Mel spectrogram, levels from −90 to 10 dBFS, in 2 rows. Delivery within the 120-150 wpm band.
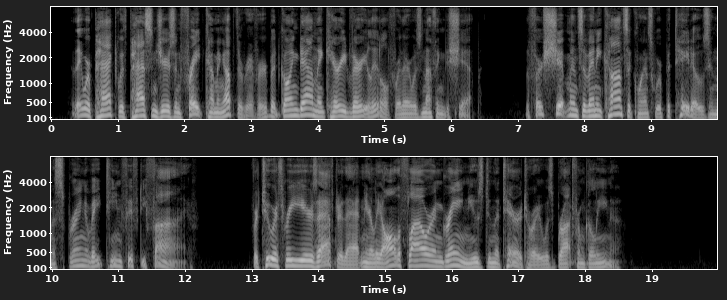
No: average, 175 wpm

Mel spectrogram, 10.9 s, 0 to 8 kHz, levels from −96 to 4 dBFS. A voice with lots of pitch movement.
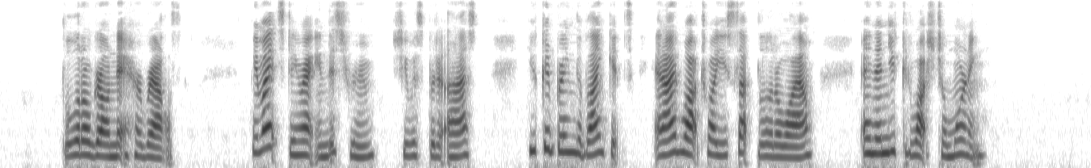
No: average, 3.7 semitones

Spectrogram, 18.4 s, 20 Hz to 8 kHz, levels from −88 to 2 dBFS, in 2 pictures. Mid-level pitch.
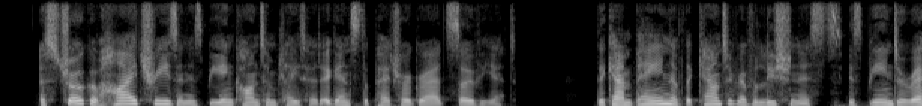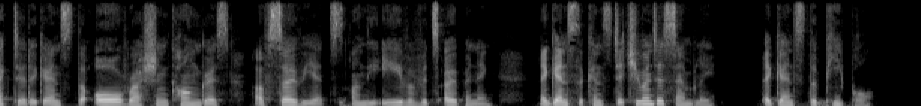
Yes: medium, 165 Hz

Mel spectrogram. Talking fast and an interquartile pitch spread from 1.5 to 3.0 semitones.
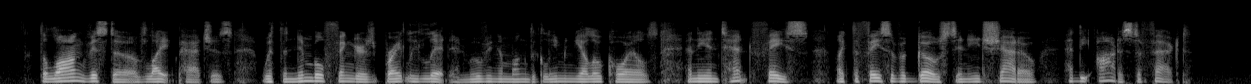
No: average, 175 wpm; narrow, 2.4 semitones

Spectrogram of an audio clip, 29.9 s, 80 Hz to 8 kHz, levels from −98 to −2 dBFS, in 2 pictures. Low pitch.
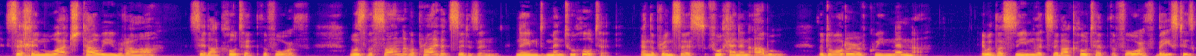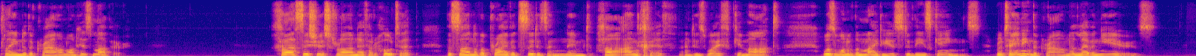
Yes: low, 130 Hz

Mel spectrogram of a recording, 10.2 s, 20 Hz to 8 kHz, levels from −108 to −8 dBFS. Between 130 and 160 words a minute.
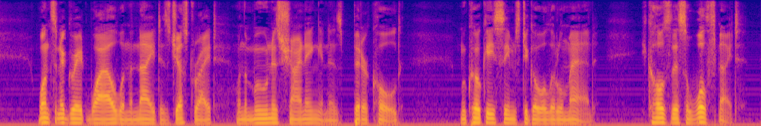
No: average, 200 wpm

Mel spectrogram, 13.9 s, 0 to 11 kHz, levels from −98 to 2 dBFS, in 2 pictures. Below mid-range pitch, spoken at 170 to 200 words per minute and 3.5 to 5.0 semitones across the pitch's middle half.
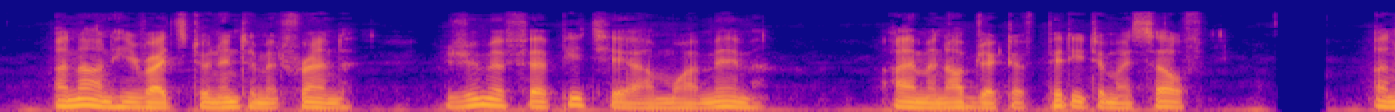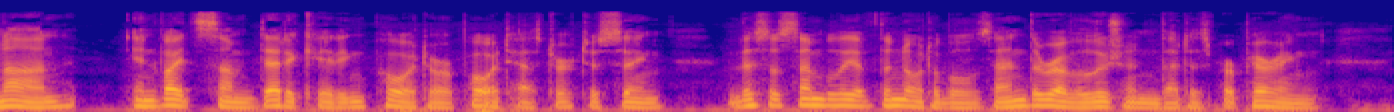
Yes: low, 105 Hz; average, 180 wpm; average, 3.9 semitones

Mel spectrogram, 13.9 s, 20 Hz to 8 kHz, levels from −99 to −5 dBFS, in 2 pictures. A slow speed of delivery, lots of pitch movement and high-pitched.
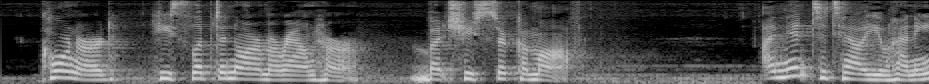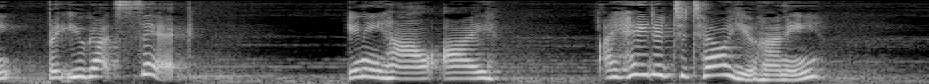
Yes: slow, 130 wpm; wide, 5.8 semitones; high, 215 Hz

